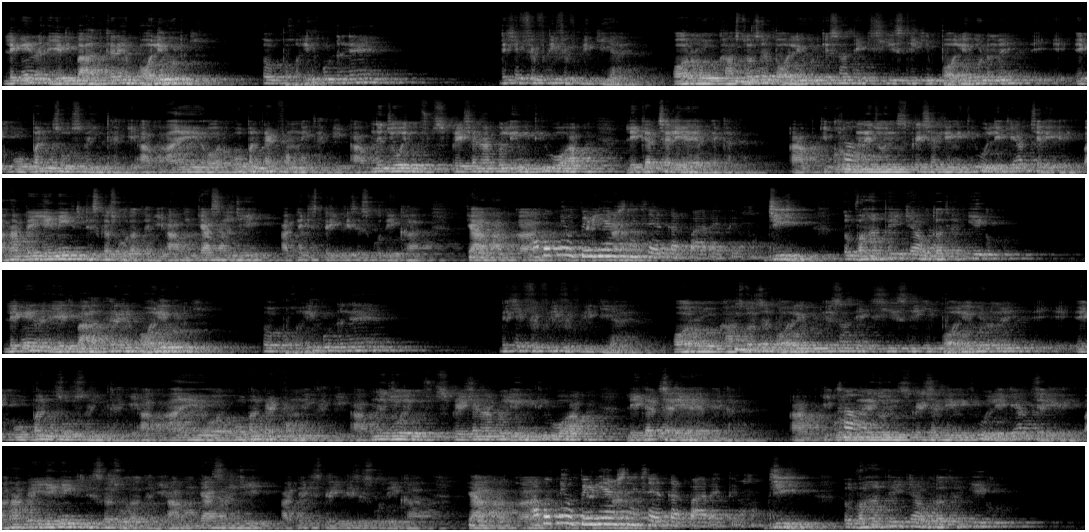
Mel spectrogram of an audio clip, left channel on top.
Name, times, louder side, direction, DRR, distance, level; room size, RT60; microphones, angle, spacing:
voice 1, 0.0-2.1 2.6-3.8 5.0-6.3 6.7-18.2 18.7-27.1 27.8-27.9 29.3-31.6, left 1 dB, 70° left, 2 dB, 7.6 m, -27 dB
voice 2, 19.2-19.5 26.4-29.3, right 1 dB, 30° right, 2 dB, 2.6 m, -24 dB
27.0 x 20.0 x 5.1 m, 1.2 s
head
